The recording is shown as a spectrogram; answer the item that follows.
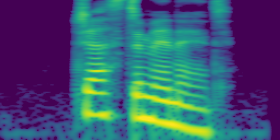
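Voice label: "just a minute", English, female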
